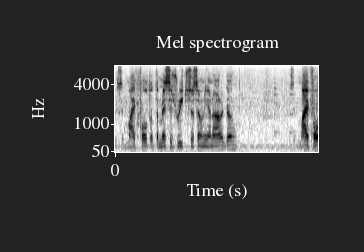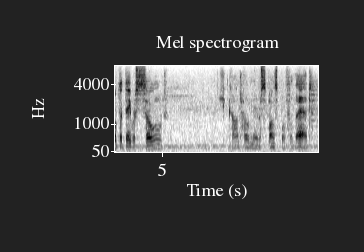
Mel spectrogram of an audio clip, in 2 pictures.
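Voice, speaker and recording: An actor playing a smooth, scheming colonel in a 1940s film, speaking in a suave, hesitant way. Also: male voice, mid-range voice, normal speed, background noise, lightly acted. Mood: defensive. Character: smooth, scheming middle-aged male colonel. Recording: dull lo-fi old film soundtrack.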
